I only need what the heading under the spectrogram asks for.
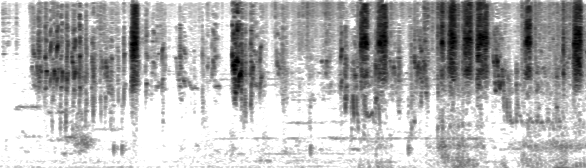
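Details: Budgerigars chirping and warbling, sharp high squeaks and scratchy chatter starting after a quiet half-second and growing busier toward the end.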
